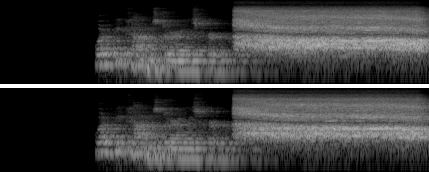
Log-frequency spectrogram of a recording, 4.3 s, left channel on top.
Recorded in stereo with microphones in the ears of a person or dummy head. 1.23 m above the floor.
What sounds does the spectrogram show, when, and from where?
0.9 s a man speaking: 80° left, 1.2 m; by 2.2 s 25° left (ahead or behind), 1.0 m
2.3 s sawing: 10° right (ahead or behind), 1.1 m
